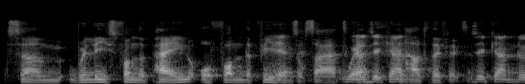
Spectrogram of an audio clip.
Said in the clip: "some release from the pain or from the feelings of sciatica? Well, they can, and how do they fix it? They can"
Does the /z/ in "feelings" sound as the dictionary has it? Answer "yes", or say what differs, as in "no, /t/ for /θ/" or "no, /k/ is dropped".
yes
